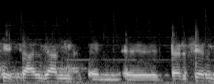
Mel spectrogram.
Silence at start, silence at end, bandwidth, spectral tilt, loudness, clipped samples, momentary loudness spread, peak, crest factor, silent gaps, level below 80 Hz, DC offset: 0 s; 0 s; 8.8 kHz; -7 dB/octave; -20 LUFS; under 0.1%; 3 LU; -10 dBFS; 10 dB; none; -48 dBFS; 0.6%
